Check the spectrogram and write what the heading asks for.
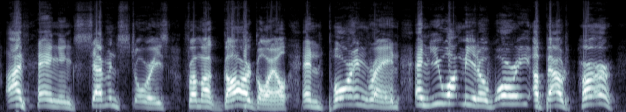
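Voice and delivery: husband drenched on the ledge, outraged at his wife. Acted. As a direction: blow up at her.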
